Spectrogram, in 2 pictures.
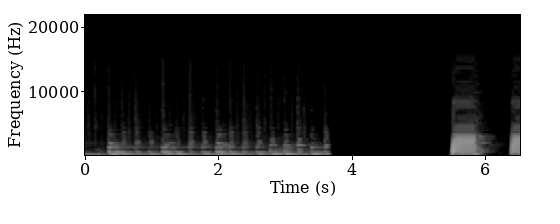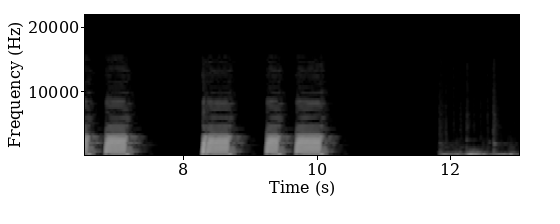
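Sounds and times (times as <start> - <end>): car horn short blasts: 5.5 - 10.8.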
